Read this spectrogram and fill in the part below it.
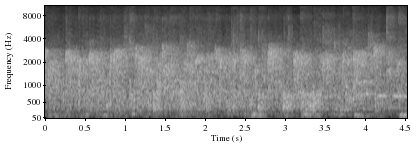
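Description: Audience in a classroom-type setting applauding, a dense steady wash of many hands clapping together for several seconds, close and even in loudness.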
